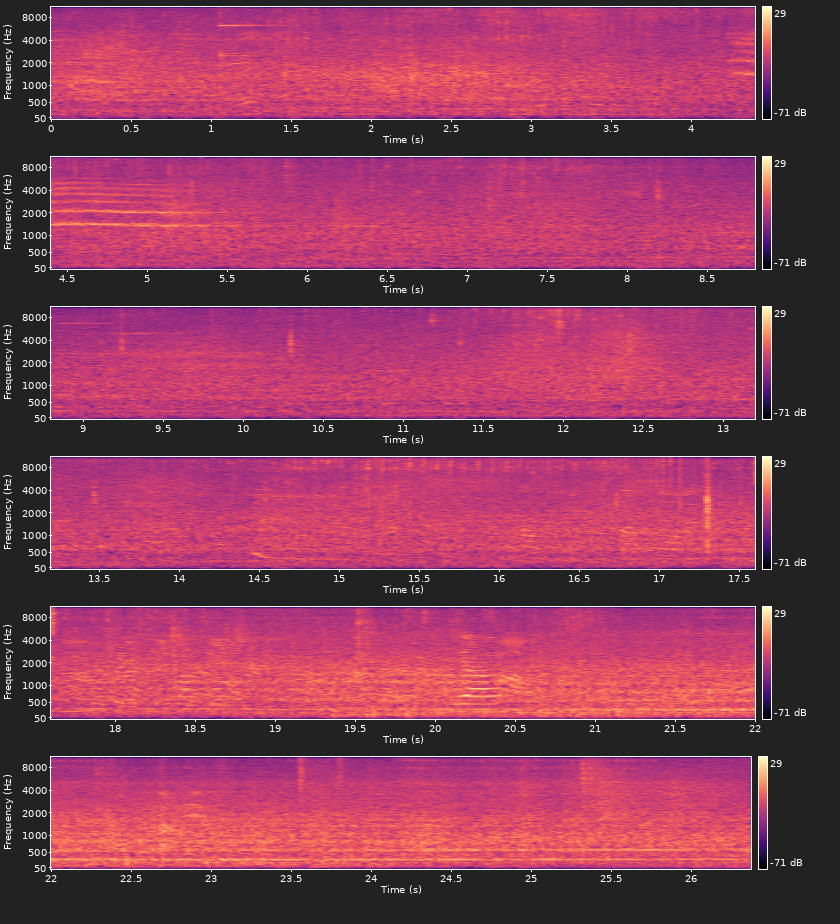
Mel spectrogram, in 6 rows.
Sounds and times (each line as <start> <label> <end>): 0.0 Bikes 26.3
0.0 people passing by 26.3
